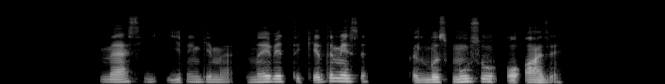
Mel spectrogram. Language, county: Lithuanian, Tauragė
